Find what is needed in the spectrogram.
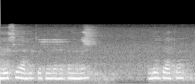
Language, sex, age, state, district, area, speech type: Bengali, female, 18-30, West Bengal, Birbhum, urban, spontaneous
